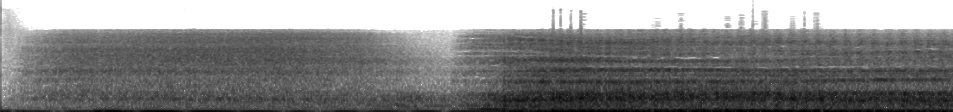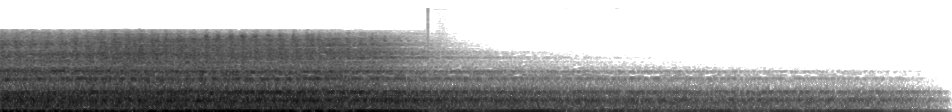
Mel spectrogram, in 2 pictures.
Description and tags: Cthulhu growl
Made in Audacity by doing a cheesy "Grr" into the mic
Send me a link to your project too! I love seeing how stuff gets used!
Cthulhu, snarl, fantasy, creatures, beast, growling, animal, voice, dinosaur, moan, groan, undead, growls, beasts, vocalization, demon, evil, demonic, dragon, roar, growl, horror, creepy, creature, zombie, monster, daemon, scary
